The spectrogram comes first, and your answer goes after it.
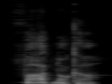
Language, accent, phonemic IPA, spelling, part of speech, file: English, Australia, /ˈfɑɹtˌnɒkəɹ/, fartknocker, noun, En-au-fartknocker.ogg
- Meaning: 1. A contemptible or annoying person 2. A homosexual man 3. An instance of being thrown from, or hitting the ground after being thrown from, a horse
